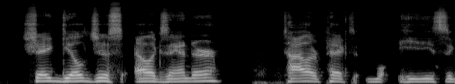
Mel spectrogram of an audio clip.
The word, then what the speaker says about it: Shai Gilgeous-Alexander: Shai Gilgeous-Alexander. Shai Gilgeous-Alexander.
